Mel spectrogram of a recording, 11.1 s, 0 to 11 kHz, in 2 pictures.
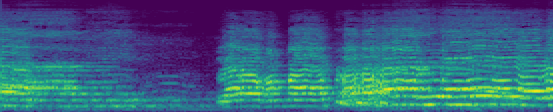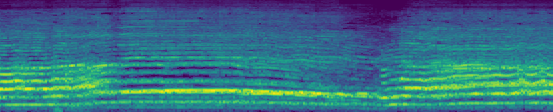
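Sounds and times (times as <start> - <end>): men chanting together: 0.0 - 11.0.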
